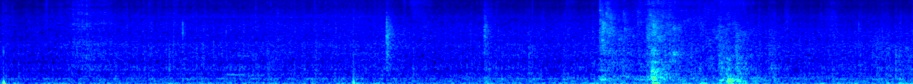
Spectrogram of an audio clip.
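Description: Curry laksa broth boiling hard in a stainless-steel pot, a steady bubbling over a low hum, with a few soft pops scattered through it. A single short click right at the start.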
